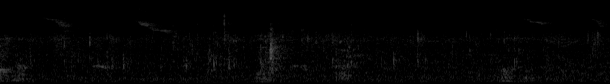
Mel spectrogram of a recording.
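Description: Faint background ambience with a few brief, high, falling chirps and one sharp tap about two and a half seconds in.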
